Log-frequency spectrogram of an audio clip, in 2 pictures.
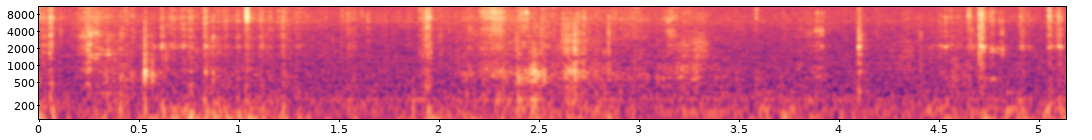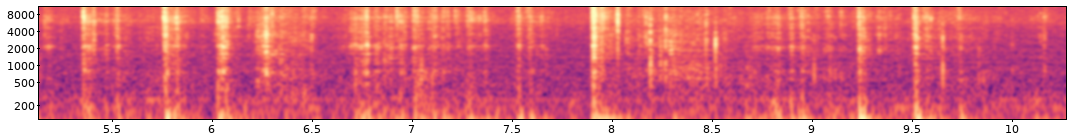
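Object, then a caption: Laundry soap bar. A utility knife blade repeatedly cuts shallow slices into a solid, dry green laundry soap bar and scrapes off flakes. The result is a steady run of crisp, dry scraping and crackling clicks with bright, sharp edges over a low, dull rumble.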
